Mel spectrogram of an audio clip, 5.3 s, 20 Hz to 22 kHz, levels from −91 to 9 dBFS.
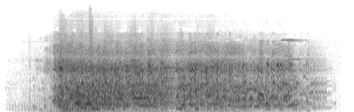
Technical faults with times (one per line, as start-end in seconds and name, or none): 2.48-2.68 AAC frame loss with concealment
4.70-5.03 AAC frame loss with concealment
